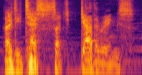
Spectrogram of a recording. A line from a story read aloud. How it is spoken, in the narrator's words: Madworth grumbled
